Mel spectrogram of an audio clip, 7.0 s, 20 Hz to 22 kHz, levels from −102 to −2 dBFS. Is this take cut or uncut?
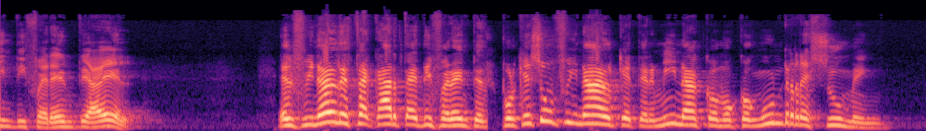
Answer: cut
